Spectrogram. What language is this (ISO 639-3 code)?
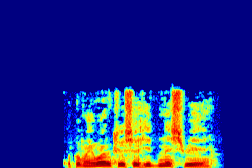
pus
